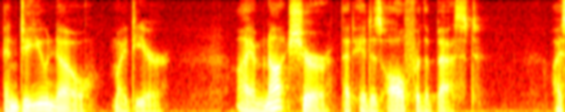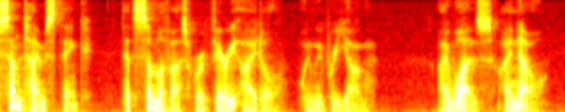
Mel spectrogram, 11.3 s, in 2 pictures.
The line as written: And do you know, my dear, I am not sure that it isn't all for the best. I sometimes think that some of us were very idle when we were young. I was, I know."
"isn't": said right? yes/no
no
